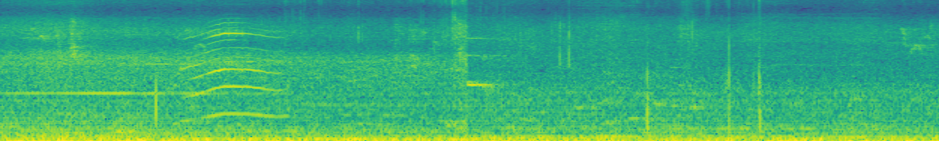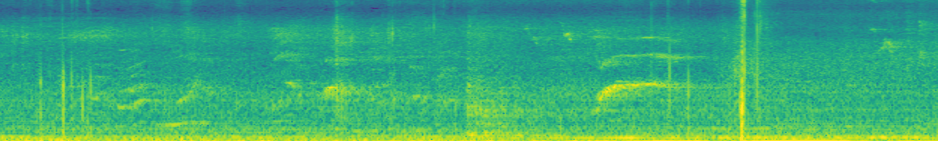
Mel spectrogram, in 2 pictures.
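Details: Mother cat with her kittens, rescued family, giving a quick series of stacked, rising-falling mews early on, then a few softer meows later, over a constant low background hum.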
